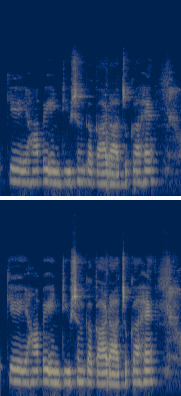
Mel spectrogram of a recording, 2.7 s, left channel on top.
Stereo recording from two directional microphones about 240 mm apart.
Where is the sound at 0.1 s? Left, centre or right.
Right.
